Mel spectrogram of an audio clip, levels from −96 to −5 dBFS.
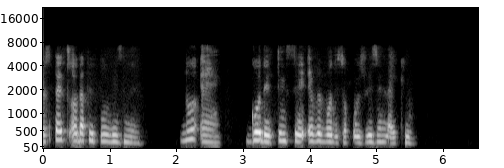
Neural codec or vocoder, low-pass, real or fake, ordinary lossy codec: codec, 44.1 kHz, 2.6 kbps, DAC; 7.2 kHz; fake; none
